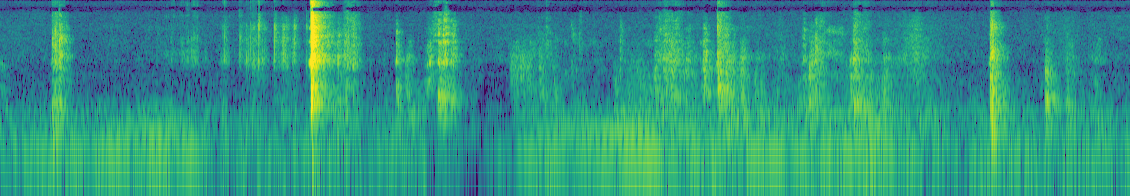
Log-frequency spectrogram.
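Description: Plastic clicks and knocks from handling a large multi-disc DVD case to take out a disc, the sharpest snap a little over two seconds in and a cluster of smaller clicks soon after. A low steady hum sits underneath.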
